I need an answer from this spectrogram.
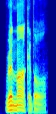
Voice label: "remarkable", British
